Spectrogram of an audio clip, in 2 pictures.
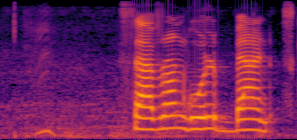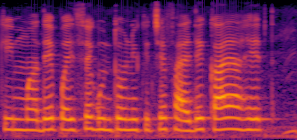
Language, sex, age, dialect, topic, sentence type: Marathi, female, 18-24, Standard Marathi, banking, question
